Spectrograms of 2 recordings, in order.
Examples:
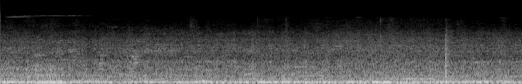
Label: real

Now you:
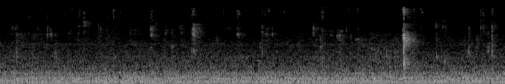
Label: fake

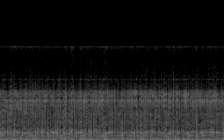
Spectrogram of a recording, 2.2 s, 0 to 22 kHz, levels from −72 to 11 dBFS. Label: fake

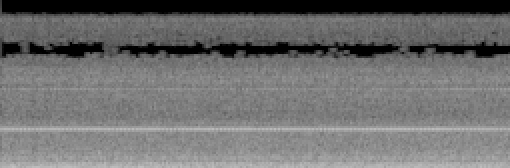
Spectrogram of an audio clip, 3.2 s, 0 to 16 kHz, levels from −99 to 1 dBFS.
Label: real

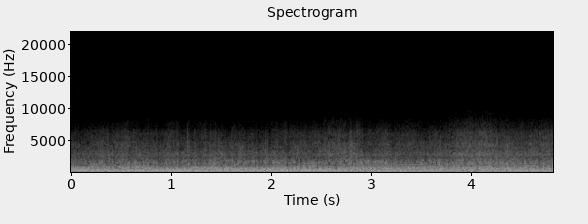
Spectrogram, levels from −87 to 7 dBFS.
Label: fake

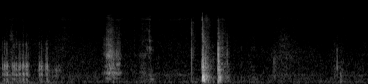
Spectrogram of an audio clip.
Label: real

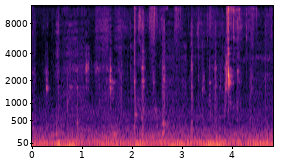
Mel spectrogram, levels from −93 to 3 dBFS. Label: real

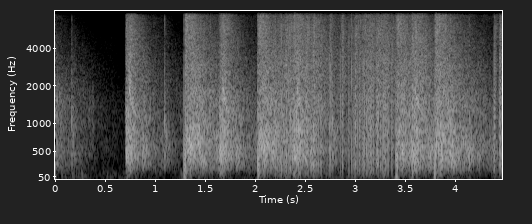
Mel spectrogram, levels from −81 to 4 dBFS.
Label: real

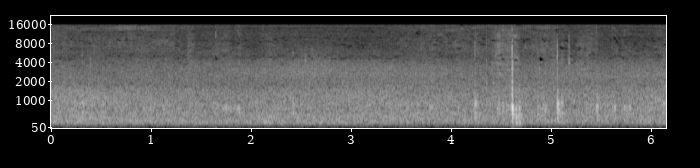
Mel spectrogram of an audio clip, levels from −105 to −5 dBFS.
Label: real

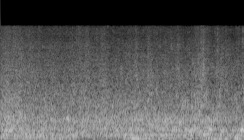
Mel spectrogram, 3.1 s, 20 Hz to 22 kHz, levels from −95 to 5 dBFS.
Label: fake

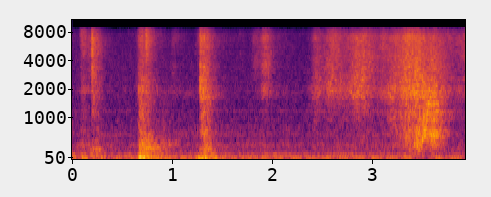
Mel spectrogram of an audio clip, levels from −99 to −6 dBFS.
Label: fake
